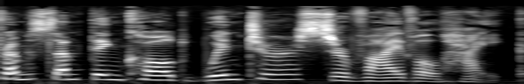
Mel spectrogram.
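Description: In a very clean recording with a silent background, a woman talks in an ordinary speaking voice with ordinary pitch variation. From New York, Long Island. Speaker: life and business coach. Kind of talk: solo podcast monologue.

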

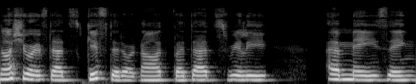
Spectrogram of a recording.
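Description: A woman's fairly high voice with a dark, mellow tone, at a moderate pace, in a very clean recording with a silent background. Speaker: podcast host and coach. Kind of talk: interview conversation; scripted intro. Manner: loud, bubbly.

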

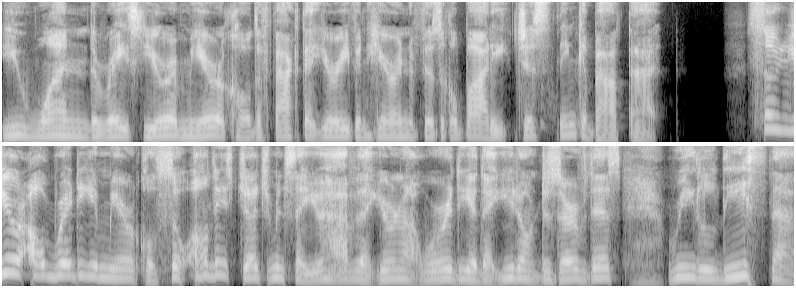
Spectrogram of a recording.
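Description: Here is a woman with a normal speaking voice and a fairly low pitch. She speaks at a fairly quick pace with lively intonation. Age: 60s. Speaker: motivational speaker. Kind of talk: inspirational talk.

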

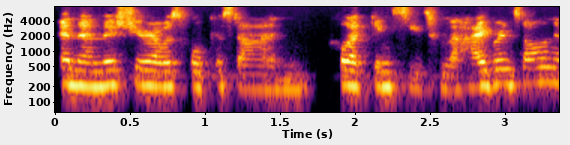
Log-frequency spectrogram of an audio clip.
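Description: The voice has vocal fry. It moves at a fairly quick pace. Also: woman. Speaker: research technician. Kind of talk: interview.

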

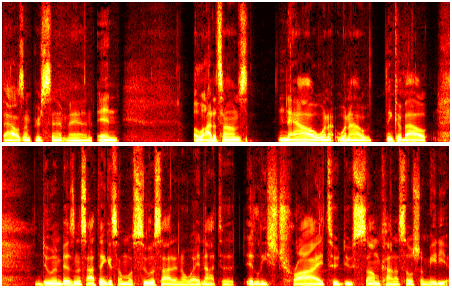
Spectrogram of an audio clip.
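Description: A man's very deep, low voice with an American accent, in a dry, close sound with no echo. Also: moderate pace, very clean recording, silent background. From US South. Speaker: construction entrepreneur. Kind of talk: casual chat.

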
